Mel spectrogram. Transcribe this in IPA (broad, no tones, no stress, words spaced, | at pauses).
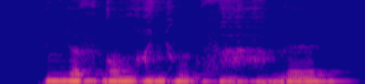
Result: ʎœfɡu ðˤa̤ʎɔ̤ ŋɔ̤fa̤ha̤ bø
